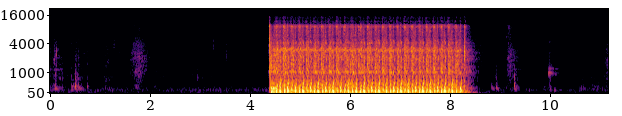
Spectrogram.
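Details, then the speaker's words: Freshly rebuilt jet ski X2 two-stroke engine during a compression test: steady, even cranking pulses, with both cylinders reading almost 200 psi. Heavy assembly lubrication makes the numbers unreliable, so a recheck after running is planned. "build the same almost 200 psi that was an interesting test as far as curiosity goes but it doesn't really tell us much"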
